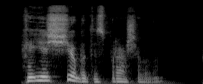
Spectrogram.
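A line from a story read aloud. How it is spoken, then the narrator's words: Snort. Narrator (Russian): хмыкнул он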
